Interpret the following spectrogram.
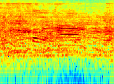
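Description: Cattle mooing, with one drawn-out call in the middle, against a background of people's voices.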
